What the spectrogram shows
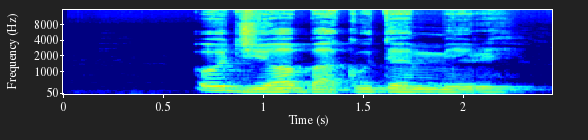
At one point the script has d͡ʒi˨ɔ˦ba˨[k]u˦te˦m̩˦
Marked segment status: correct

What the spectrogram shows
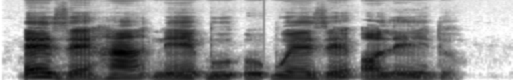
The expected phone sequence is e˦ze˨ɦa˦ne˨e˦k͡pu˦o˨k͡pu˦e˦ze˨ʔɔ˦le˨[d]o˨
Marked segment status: correct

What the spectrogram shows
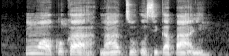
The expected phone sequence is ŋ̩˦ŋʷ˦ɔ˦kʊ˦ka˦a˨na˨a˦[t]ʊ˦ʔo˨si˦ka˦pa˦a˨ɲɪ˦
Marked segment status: correct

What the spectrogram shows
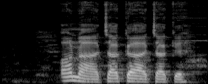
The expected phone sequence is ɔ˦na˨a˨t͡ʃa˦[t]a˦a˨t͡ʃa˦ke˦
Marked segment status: incorrect: k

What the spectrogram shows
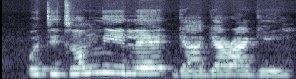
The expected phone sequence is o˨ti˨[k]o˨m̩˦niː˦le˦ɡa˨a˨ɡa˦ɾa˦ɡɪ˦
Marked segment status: incorrect: t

